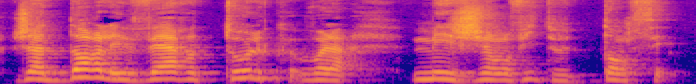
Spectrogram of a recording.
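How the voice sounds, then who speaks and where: A woman's voice: medium pitch, unhurried. A woman in her thirties, not a native speaker of French, talking casually and personally about her plans as a podcaster and writer, often switching into English mid-sentence and laughing at herself. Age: 30s.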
